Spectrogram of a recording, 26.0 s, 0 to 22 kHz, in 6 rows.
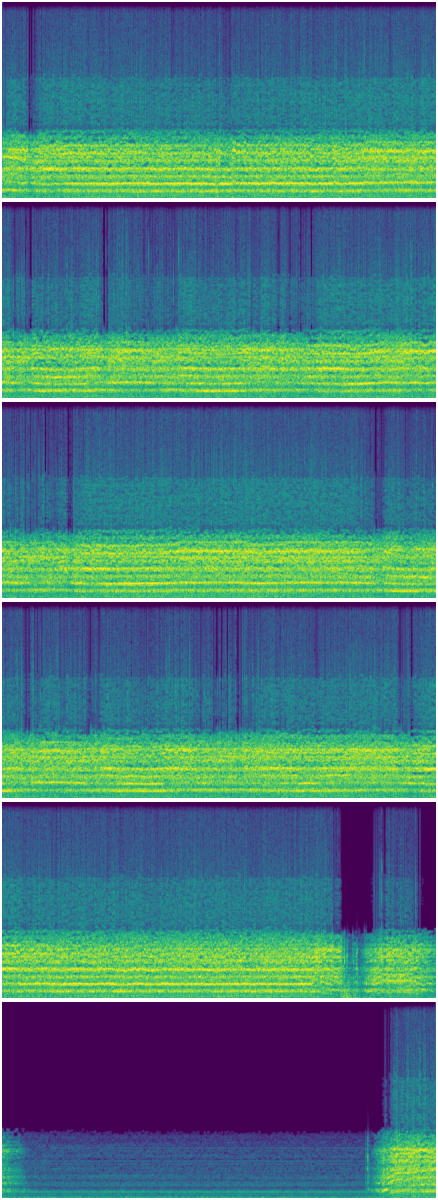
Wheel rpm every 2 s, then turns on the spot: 220, 210, 230, 230, 230, 220, 230, 230, 230, 200, 120, 0, 30.
none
